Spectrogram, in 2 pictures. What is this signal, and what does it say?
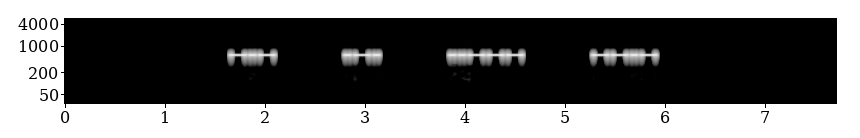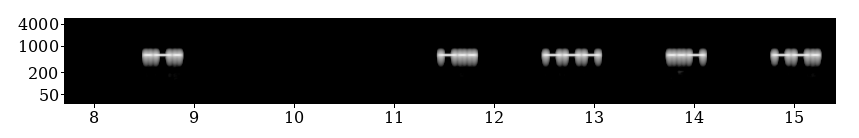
Morse code, heard as a keyed tone, about 25 wpm, spaced as for 10 wpm, 590 Hz. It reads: KR2Q R DOUG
